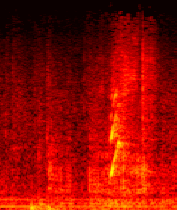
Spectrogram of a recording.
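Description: A toddler's short, high-pitched squeal that rises sharply in pitch about a second and a half in, after a couple of soft thumps.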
